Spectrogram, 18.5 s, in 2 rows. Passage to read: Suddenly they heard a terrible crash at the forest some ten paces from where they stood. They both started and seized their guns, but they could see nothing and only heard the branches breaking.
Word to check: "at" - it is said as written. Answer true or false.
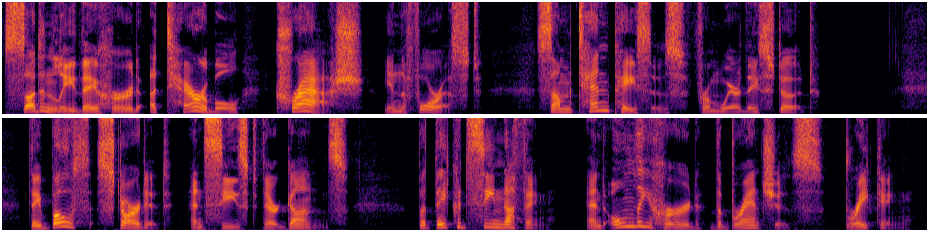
false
